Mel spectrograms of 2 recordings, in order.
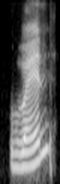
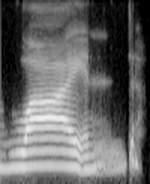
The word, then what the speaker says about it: wind: So, in uh one pronounce pronunciation, I is saying the eh sound w eh n d wind. And in the other pronunciation here, it's saying the long I sound wind.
